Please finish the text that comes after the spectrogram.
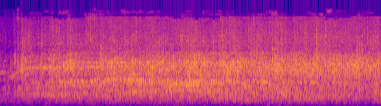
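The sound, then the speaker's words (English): A crowd applauds steadily as West Kootenay MLA Katrina Conroy is officially appointed Minister of Finance on Wednesday, a dense wash of clapping with cheering mixed in, holding at a loud, even level for the full few seconds without anyone speaking. “Here in front of a cheering crowd on Wednesday, West Kootenay MLA Katrina Conroy was officially appointed Minister of Finance”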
